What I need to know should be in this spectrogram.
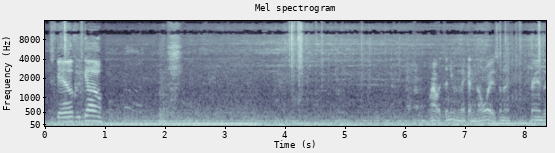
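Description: A car engine hums steadily from inside the cabin.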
